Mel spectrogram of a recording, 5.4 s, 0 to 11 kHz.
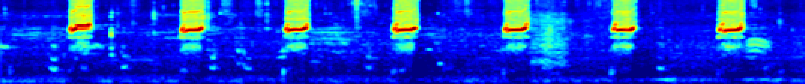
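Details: Grey francolin calling: short, bright, whistled notes given singly and repeated about every 0.7 seconds at an even pace, with a quiet background between them.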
